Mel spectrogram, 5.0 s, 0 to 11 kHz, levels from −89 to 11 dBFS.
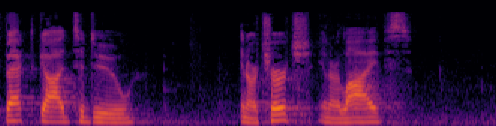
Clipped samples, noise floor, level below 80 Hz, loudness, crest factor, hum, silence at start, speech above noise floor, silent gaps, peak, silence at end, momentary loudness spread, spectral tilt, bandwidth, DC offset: under 0.1%; -62 dBFS; -68 dBFS; -30 LUFS; 18 dB; none; 0.05 s; 33 dB; none; -12 dBFS; 0.9 s; 14 LU; -6 dB/octave; 8 kHz; under 0.1%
